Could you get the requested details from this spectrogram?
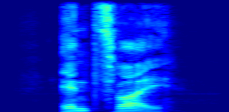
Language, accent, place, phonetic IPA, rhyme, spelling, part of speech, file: German, Germany, Berlin, [ɛntˈt͡svaɪ̯], -aɪ̯, entzwei, adjective / verb, De-entzwei.ogg
- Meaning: 1. halved, divided (in two) 2. broken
